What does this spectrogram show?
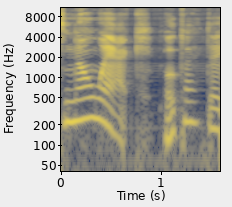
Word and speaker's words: Nowack: We are going to leave off with some John Nowak music. You say Nowak, I say Novak. It's Nowack.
